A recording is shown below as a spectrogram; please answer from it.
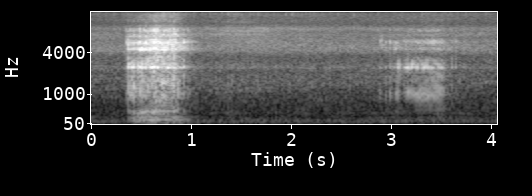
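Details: Snoring during sleep: two snores, a loud rattling one then a softer one, separated by a quiet pause.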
